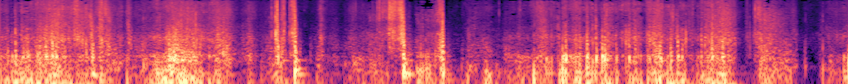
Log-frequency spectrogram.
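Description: Fingertips scratch and rub the sides of a fuzzy black foam windscreen on a Blue Yeti microphone. The result is a close, muffled, bass-heavy rumble of continuous scraping and rustling, broken by a few sharper, louder bursts.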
